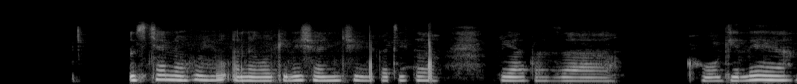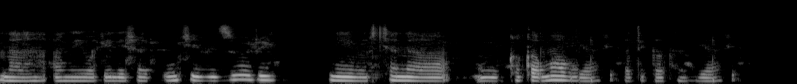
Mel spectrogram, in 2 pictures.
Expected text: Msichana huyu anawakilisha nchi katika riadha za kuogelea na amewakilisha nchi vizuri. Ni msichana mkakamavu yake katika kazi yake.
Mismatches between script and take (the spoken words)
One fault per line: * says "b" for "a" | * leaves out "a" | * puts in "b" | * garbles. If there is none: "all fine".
all fine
